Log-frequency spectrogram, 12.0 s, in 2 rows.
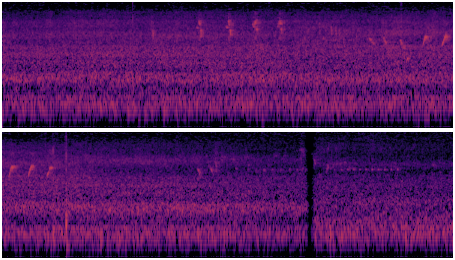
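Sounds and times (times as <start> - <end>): distant surf: 0.0 - 12.0
small birds chirping: 1.8 - 12.0.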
